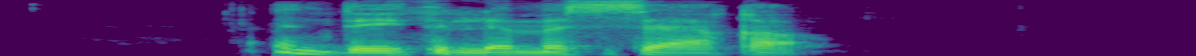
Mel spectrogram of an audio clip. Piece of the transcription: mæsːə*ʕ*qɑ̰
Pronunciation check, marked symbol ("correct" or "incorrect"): correct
